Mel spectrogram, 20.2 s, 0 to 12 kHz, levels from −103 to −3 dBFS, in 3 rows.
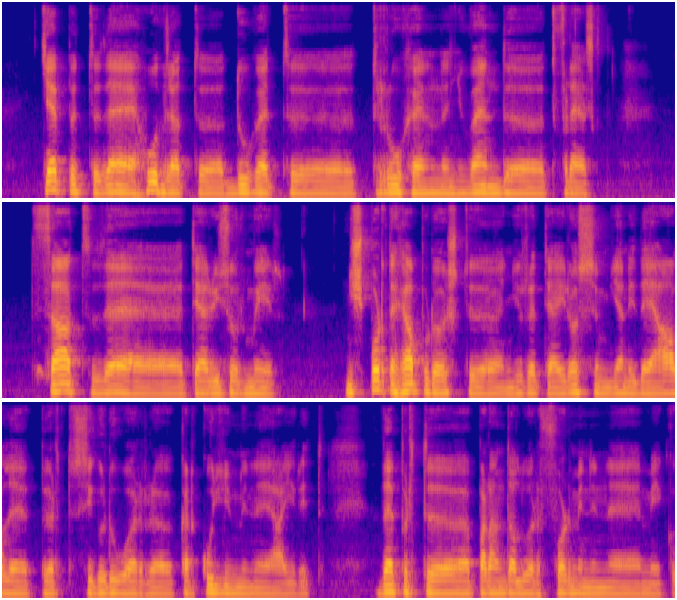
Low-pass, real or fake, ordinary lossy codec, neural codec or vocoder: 10.8 kHz; fake; none; vocoder, 24 kHz, 100 mel bands, Vocos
